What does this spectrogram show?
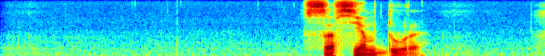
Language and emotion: Russian, angry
